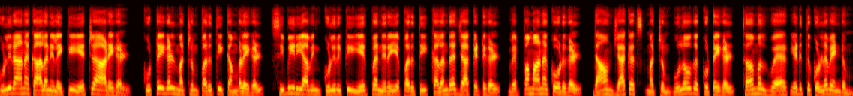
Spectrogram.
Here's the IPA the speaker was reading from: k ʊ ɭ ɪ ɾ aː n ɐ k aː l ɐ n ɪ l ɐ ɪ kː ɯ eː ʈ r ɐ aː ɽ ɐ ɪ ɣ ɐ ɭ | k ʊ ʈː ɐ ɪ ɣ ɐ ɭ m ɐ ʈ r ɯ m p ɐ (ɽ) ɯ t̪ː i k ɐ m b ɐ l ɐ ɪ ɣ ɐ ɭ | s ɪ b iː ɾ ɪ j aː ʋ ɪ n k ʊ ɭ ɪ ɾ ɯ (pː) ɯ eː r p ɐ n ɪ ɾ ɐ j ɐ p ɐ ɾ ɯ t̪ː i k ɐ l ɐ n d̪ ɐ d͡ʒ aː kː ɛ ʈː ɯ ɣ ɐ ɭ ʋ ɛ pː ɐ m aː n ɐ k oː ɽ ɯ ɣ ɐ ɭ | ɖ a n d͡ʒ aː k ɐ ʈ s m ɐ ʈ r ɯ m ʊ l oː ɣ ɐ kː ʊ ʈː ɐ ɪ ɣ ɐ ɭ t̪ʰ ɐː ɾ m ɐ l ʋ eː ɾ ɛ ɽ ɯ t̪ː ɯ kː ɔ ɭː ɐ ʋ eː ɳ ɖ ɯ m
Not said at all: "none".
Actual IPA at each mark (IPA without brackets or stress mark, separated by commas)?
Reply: ɾ, kː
